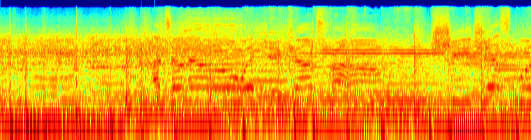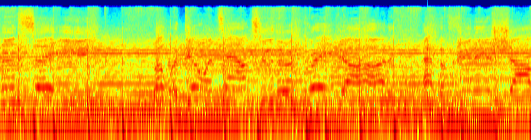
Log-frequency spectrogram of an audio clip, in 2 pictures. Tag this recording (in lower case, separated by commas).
music, punk rock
